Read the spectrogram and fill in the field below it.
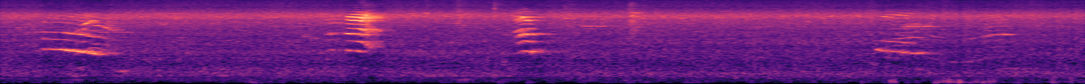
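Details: Domestic cat meowing faintly and intermittently, four short downward-sliding meows spaced a few seconds apart over steady background hiss, with soft low rumbles near the end.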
